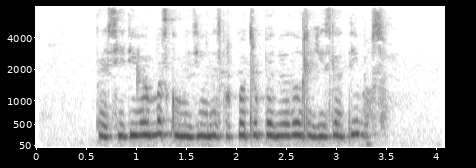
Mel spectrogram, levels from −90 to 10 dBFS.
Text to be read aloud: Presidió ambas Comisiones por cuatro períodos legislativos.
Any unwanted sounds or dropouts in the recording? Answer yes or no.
no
